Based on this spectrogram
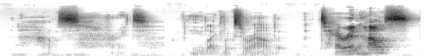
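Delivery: dazed, soft, unvoiced whisper.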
